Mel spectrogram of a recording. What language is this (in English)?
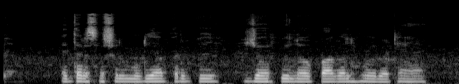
Urdu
